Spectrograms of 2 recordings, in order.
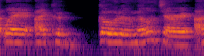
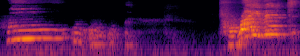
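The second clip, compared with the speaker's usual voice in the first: high, drawn-out disbelieving "who", then louder; imitated commander; 7 semitones higher, 4 dB louder, much slower than usual. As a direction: imitate an officer calling out a private. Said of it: "He goes".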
